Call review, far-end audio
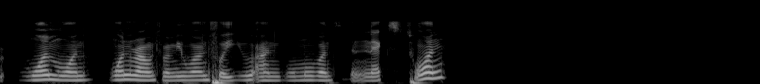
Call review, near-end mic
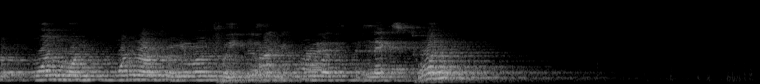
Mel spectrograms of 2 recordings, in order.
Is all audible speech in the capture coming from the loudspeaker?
No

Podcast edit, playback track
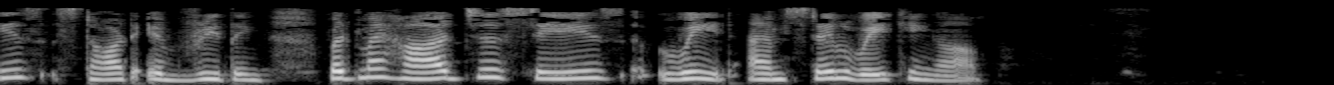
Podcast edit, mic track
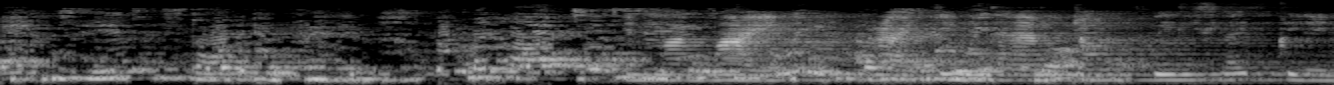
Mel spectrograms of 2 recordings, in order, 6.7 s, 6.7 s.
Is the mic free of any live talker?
No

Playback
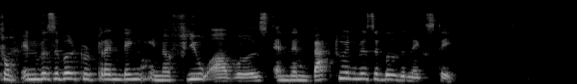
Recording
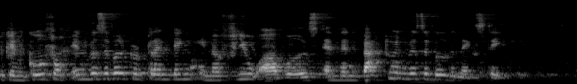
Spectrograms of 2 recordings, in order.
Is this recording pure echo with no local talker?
Yes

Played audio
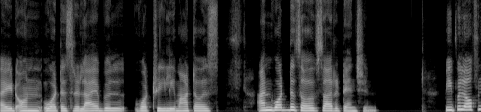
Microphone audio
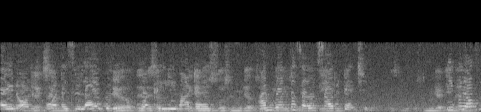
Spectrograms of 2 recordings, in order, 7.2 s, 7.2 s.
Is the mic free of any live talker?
No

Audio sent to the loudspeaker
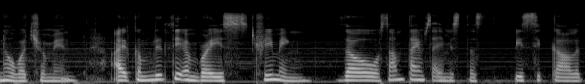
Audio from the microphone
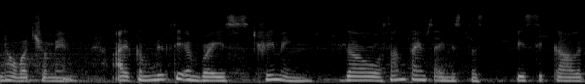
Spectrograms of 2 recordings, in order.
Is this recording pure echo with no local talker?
Yes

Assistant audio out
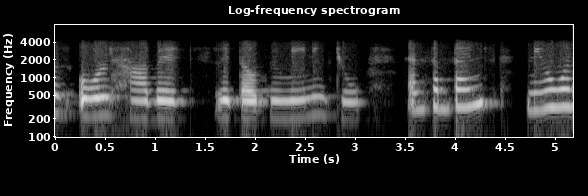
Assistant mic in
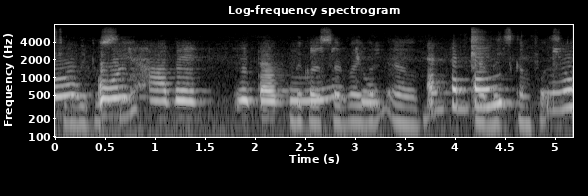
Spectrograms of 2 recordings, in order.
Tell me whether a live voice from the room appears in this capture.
Yes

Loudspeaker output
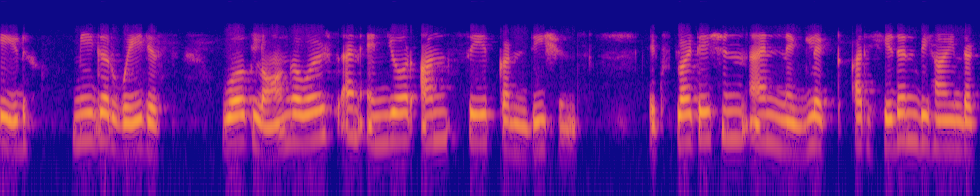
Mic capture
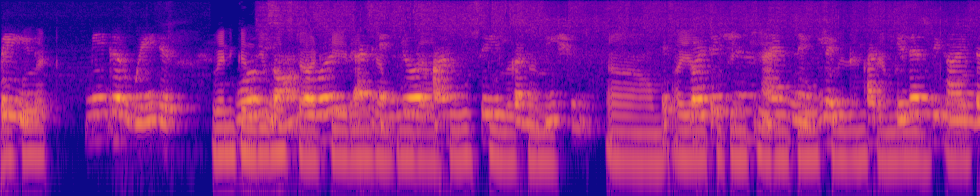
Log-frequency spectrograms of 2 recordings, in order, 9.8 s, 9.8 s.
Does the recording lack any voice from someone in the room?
No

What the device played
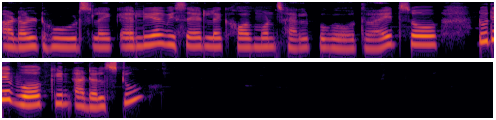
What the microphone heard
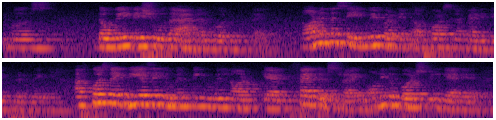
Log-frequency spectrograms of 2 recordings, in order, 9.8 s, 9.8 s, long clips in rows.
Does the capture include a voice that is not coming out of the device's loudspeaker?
Yes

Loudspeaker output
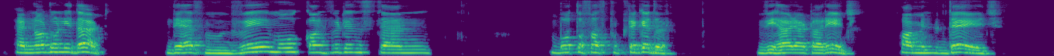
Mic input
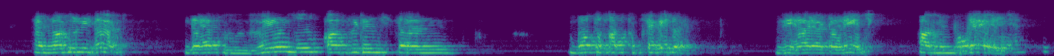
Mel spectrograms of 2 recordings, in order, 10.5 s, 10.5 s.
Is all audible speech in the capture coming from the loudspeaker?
No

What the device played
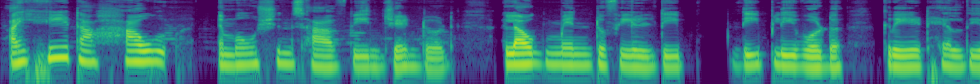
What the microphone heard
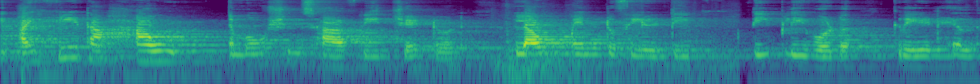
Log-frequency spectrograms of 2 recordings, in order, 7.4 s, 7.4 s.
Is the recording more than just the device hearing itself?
No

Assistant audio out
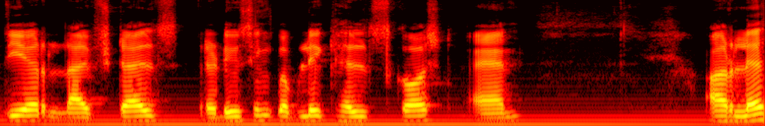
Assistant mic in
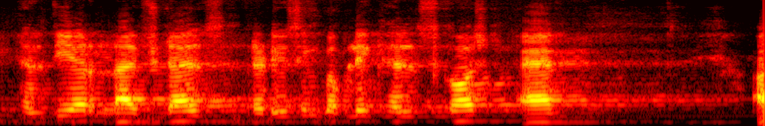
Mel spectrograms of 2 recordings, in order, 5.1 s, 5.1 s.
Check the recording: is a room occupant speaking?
No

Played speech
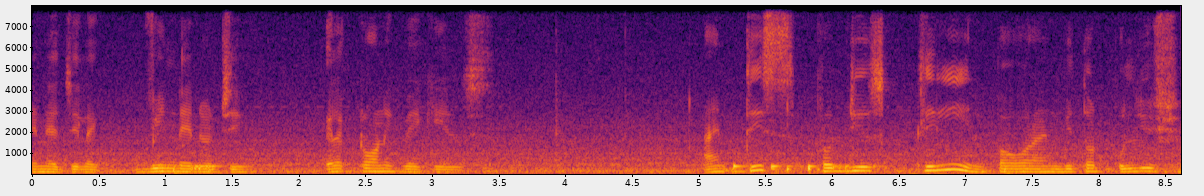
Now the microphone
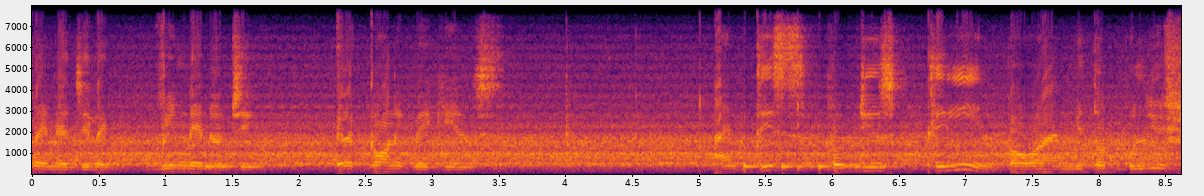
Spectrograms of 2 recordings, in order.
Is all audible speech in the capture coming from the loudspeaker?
Yes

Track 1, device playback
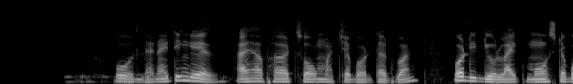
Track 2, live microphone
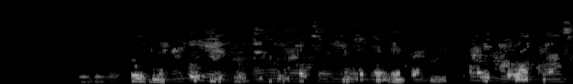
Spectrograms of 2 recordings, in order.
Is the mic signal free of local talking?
Yes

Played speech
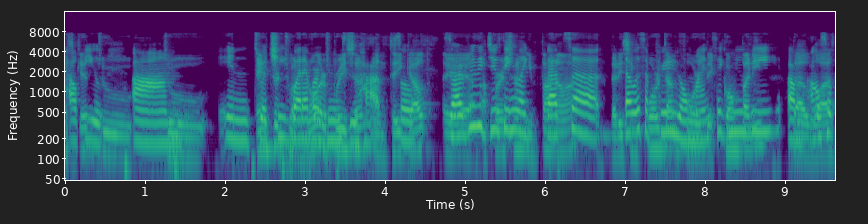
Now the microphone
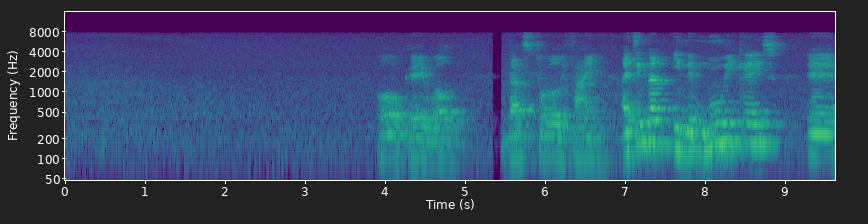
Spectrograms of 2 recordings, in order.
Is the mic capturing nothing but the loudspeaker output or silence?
No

